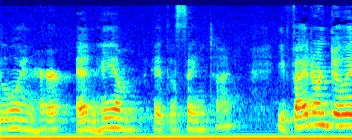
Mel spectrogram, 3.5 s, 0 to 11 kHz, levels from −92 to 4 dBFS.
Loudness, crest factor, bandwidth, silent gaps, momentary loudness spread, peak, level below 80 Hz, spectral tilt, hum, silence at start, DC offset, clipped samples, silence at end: -22 LUFS; 18 dB; 10 kHz; none; 19 LU; -2 dBFS; -58 dBFS; -6 dB/octave; none; 0 s; 6%; under 0.1%; 0 s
